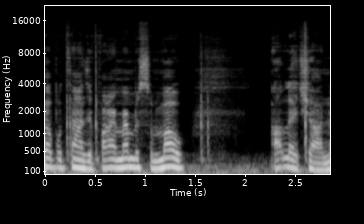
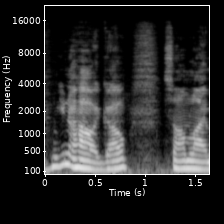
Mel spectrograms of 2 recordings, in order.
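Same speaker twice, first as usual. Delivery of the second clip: usual speaking voice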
